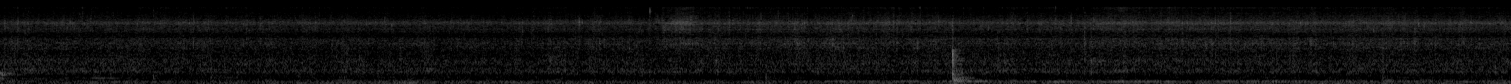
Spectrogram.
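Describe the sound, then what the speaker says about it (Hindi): Garlic fries with sautéed onions in a pan, giving a faint, steady, even sizzle throughout with a soft background hiss, one brief sharp clink of a utensil partway through, and no voices. "अब मैं इसमें ऐड करूँगी लहसुन। लहसुन ऐड करने के बाद भी हम सिर्फ इसे 1 मिनट के लिए ही पकाएंगे।"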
